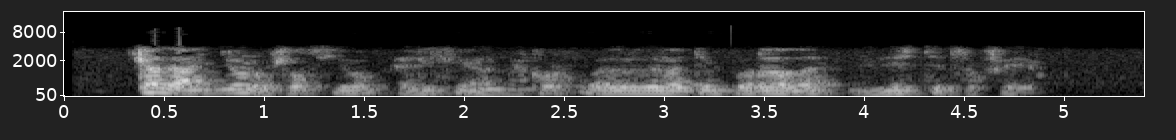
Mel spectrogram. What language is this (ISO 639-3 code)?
spa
